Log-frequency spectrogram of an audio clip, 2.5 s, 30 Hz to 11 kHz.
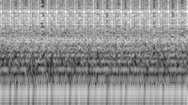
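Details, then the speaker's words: Warmed-up engine with a Weber 38 DGAS carburettor after giving each idle mixture screw an extra quarter turn richer to stop it jerking and struggling: steady, even idle with a smooth firing beat and no stumble. It sounds much better. "sounds much better already now we just need to lower the idle speed because we're giving it a bit more fuse"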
